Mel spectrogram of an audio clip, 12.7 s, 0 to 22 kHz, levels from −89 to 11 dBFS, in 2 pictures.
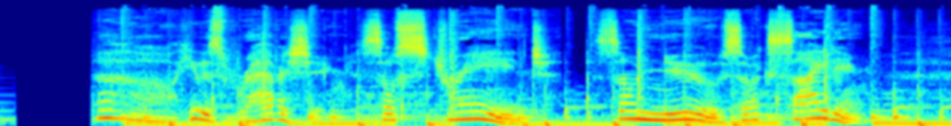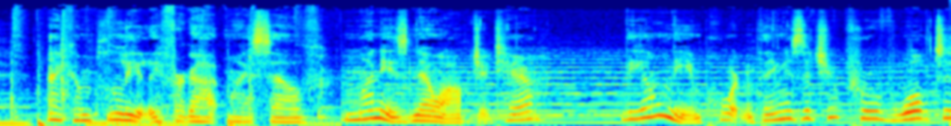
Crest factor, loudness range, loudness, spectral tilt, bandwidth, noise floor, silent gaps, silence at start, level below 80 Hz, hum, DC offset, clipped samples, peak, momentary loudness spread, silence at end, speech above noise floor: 14 dB; 4 LU; -15 LUFS; -5 dB/octave; 19 kHz; under -90 dBFS; 0.12-0.61 s; 0.05 s; -28 dBFS; none; under 0.1%; under 0.1%; 0 dBFS; 9 LU; 0 s; over 76 dB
